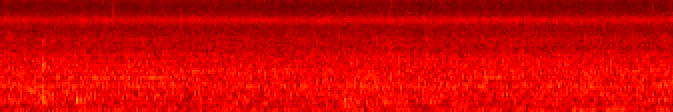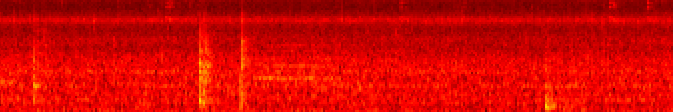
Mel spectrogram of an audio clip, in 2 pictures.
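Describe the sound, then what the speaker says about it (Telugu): Prawn and drumstick curry with chili powder being stirred in a pan, a steady soft sizzle under scattered faint scrapes and clinks of the spoon, with no talk. "కారం వేసుకున్నాక ఒకసారి అంత బాగా కలిసేలా తీసుకోవాలి కర్రీ మొత్తం"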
